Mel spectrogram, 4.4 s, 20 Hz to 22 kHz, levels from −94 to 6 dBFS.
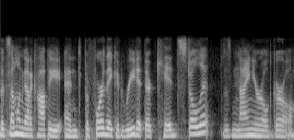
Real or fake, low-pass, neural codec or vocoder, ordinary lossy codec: fake; 7.2 kHz; codec, 16 kHz, 6 kbps, DAC; Opus, 32 kbps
